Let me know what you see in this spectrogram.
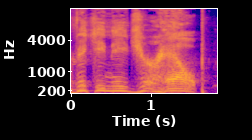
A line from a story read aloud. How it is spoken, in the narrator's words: he whispers in my ear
